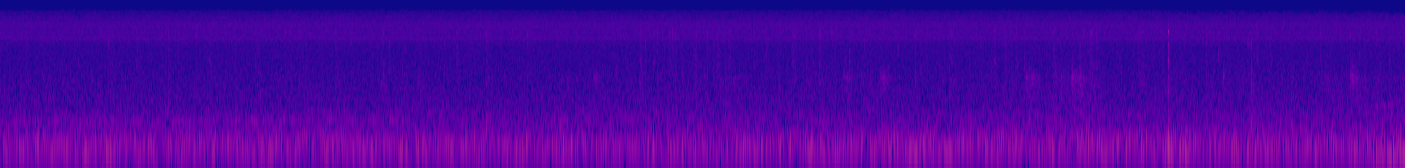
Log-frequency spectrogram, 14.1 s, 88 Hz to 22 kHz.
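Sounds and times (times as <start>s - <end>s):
steady rain: 0.0s - 14.0s.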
